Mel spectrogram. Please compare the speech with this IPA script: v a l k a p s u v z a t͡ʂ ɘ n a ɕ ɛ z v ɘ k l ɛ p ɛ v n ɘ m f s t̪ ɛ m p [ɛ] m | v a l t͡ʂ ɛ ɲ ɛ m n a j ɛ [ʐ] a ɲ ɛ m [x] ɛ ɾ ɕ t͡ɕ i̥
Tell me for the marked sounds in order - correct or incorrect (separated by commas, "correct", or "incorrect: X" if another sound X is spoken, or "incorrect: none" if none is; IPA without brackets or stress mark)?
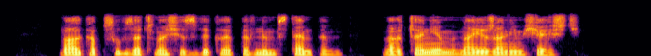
correct, correct, incorrect: ɕ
